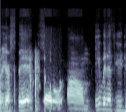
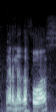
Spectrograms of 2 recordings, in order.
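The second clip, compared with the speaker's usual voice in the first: suddenly slipping into a New York accent; 3 dB quieter than usual. Going over quiz answers, the speaker slips into a New York accent. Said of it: "I somehow some way get a New York accent".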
